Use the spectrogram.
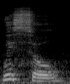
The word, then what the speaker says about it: whistle: And he also had a whistle. W, silent H, I, S, silent T, L, silent E.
